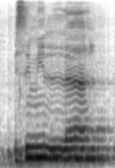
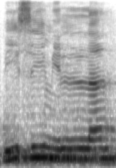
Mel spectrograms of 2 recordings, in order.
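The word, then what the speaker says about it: بسم الله: dan berhati-hatilah ketika mengucapkan Sinin pada saat sukun jangan terlalu berlebihan atau kurang dalam menunaikan sifatnya yang justru mengubahnya menjadi Sin yang berharakat kasrah ada yang terlalu cepat bacanya jadi seperti ini bismillah Bismillahirrahmanirrahim Kalau Ana perlambat bismillah jadi sinnya berharakat kasrah ini terlalu cepat bismillah kan seperti itu kalau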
